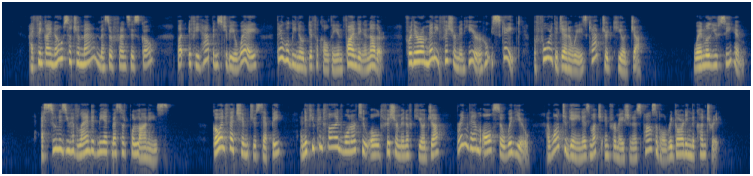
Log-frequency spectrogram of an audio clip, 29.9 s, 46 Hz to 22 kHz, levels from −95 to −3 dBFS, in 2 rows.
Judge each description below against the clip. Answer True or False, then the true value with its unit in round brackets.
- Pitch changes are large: True (6.6 semitones)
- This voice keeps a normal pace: True (170 wpm)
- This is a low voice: False (220 Hz)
